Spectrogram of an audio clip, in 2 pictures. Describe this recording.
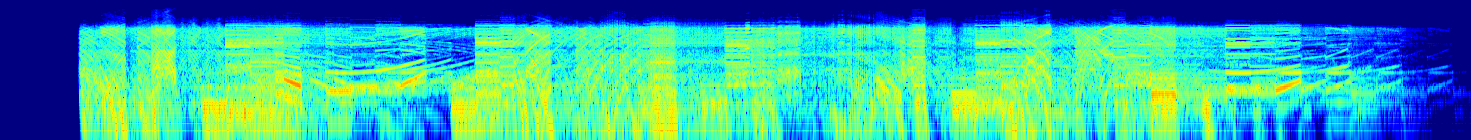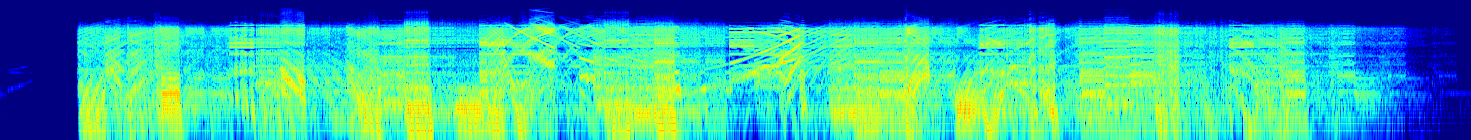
Error sounds
Sounds like the errors of a sci-fi computer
